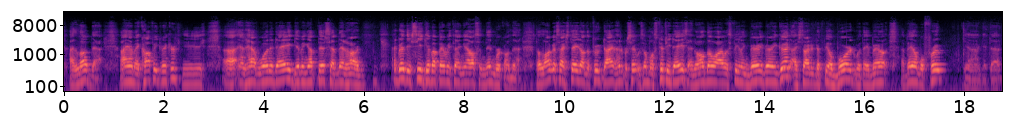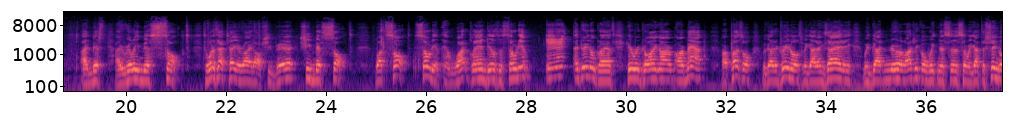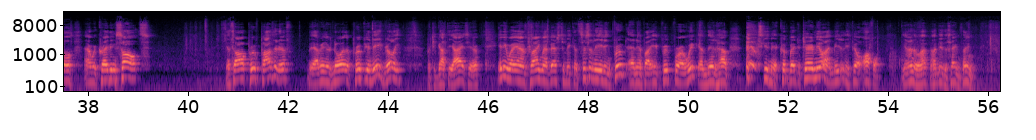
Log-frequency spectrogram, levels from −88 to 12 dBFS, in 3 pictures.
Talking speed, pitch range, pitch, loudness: 195 wpm, 155-205 Hz, 170 Hz, -21 LUFS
